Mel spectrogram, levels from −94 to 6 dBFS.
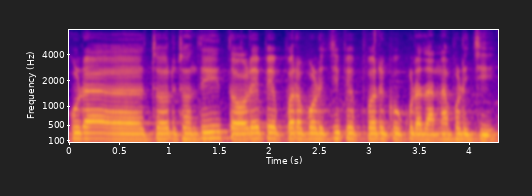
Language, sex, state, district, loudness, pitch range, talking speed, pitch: Odia, male, Odisha, Nuapada, -12 LUFS, 140-150 Hz, 155 wpm, 145 Hz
